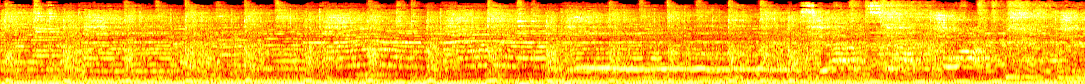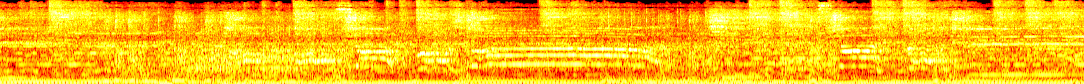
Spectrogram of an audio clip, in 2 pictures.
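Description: Live rock band playing: a woman sings the melody over electric guitars and a drum kit, the sound loud and steady throughout.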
